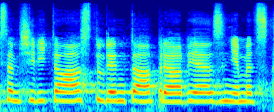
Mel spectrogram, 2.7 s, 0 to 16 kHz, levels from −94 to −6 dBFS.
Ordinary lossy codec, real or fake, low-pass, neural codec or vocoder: AAC, 64 kbps; fake; 14.4 kHz; autoencoder, 48 kHz, 32 numbers a frame, DAC-VAE, trained on Japanese speech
